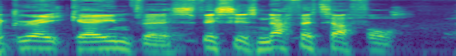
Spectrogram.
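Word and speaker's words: Hnefatafl: This is Hanafatafl. It's spelt with a H, it's like Hanafatafl.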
